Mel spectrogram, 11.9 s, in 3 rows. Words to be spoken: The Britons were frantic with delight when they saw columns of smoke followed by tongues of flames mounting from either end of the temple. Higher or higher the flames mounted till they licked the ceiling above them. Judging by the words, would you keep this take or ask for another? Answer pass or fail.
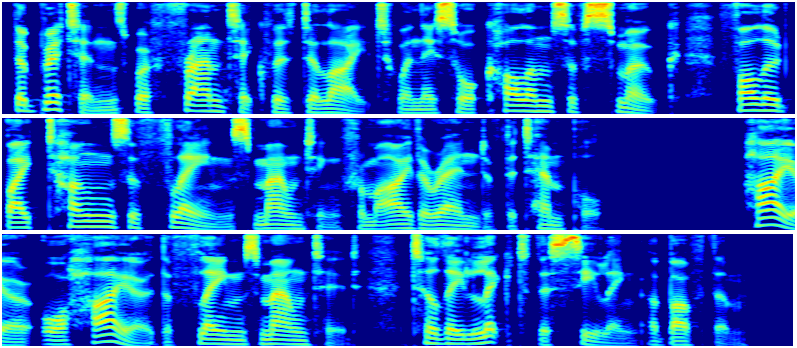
pass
